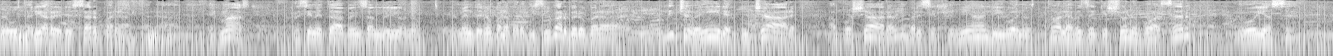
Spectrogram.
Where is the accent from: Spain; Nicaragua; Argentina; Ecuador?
Argentina; Rosario, Santa Fe; yo vengo de Rosario.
